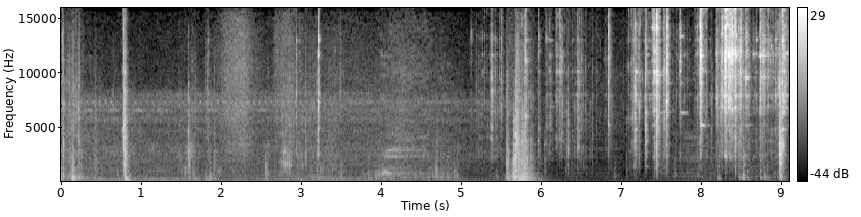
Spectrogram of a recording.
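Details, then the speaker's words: 2000 Chevy 3500 7.4 L, 21 years old, serviced regularly, everything works; key crank catches quickly, then low, steady, even idle rumble with no knocks; oil pressure good, alternator charging; healthy. "Oil pressure's good. Alternator charges."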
